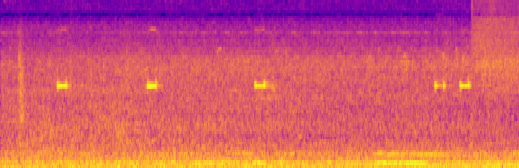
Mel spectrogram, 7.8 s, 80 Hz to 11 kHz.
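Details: Lexus LX570 after a starter solenoid replacement fixed a no-crank no-start. Low, even engine rumble with a few chime beeps; normal idle after starting.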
